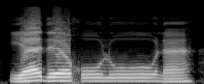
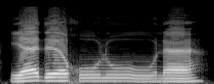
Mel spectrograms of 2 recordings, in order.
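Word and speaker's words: يدخلون: Yaitu yadkhuluna, seperti biasa saja tapi tetap dia memantul, yadkhuluna.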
